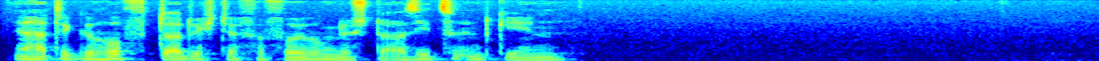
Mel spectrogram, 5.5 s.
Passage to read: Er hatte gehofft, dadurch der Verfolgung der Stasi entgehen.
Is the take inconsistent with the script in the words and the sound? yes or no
yes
